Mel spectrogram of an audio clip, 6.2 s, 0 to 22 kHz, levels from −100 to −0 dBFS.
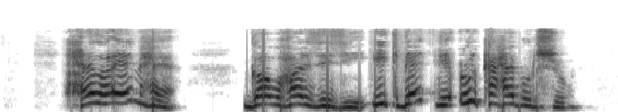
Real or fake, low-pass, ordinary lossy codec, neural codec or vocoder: real; 7.2 kHz; AAC, 48 kbps; none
